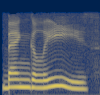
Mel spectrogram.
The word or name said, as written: Bengalese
